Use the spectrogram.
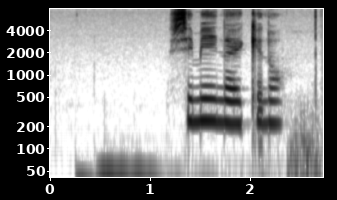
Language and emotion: Russian, neutral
